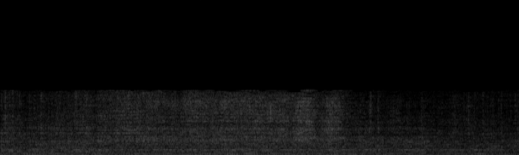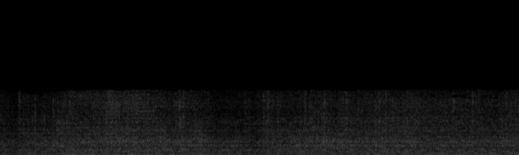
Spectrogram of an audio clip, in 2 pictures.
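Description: Gas torch flame burning steadily as it heats metal in a small hand-held crucible for casting: a continuous rushing noise, deepest in the low end, that holds an even level throughout.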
